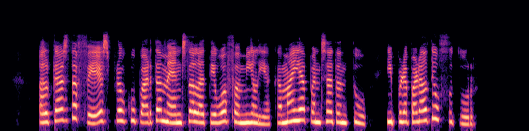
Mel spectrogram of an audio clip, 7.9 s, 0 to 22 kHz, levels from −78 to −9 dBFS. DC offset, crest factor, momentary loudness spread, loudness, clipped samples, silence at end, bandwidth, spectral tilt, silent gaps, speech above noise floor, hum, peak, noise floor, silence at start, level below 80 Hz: under 0.1%; 14 dB; 9 LU; -15 LUFS; under 0.1%; 0.8 s; 7.6 kHz; -3.5 dB/octave; none; 50 dB; none; -2 dBFS; -64 dBFS; 0.6 s; -62 dBFS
